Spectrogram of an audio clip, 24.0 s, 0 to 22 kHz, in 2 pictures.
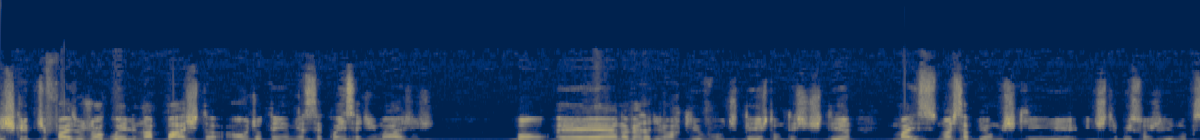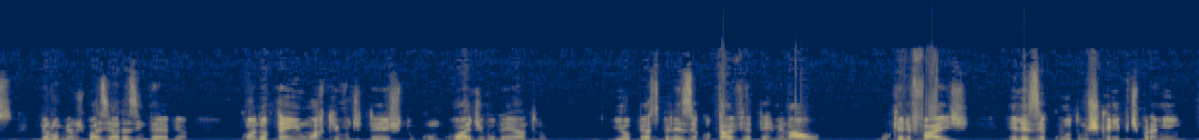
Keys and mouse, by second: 6.3 click, 17.1 right click.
